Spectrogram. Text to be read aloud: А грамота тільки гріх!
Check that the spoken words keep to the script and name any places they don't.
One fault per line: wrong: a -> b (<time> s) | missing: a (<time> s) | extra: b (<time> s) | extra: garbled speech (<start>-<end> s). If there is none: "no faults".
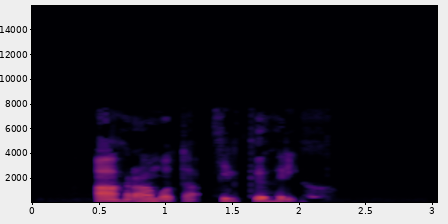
no faults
